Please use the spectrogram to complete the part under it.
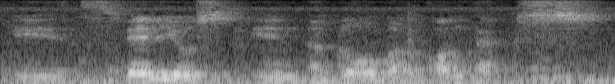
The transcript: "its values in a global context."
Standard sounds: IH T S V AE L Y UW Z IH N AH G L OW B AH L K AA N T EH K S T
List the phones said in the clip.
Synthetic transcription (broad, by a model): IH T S F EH L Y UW S IH N AH G L OW B AH L K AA N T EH K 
